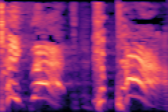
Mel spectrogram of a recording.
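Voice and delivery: high-pitched, loud, belted cartoon blast. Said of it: "He finds what he's looking for and goes".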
